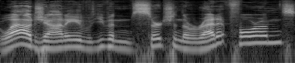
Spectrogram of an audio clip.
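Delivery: put-on mocking, teasing tone through a cackle. Retelling a friend's mocking reply: imitating a friend cackling. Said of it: "Sam starts cackling".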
